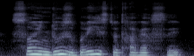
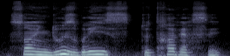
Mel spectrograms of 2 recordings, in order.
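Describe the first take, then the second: The two takes are said the same way.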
